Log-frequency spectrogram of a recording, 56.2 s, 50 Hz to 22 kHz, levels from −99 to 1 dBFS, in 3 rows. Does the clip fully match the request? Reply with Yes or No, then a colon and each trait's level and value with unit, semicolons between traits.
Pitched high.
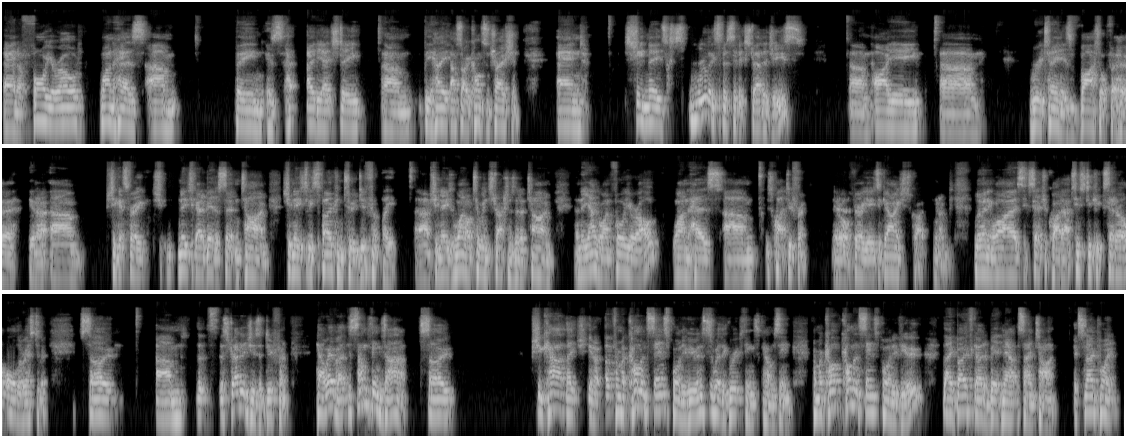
No: low, 115 Hz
